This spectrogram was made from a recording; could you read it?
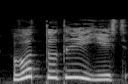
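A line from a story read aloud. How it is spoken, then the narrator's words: Loud laughter. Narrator (Russian): засмеялся Саша громко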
